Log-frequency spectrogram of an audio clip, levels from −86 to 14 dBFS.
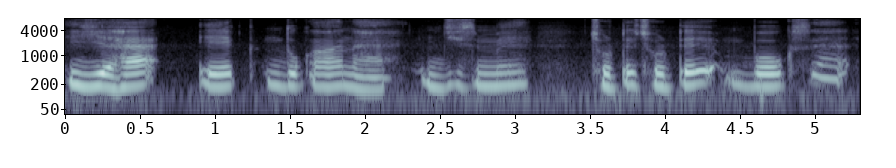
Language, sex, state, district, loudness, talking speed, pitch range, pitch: Hindi, male, Uttar Pradesh, Saharanpur, -18 LUFS, 100 wpm, 175-195 Hz, 185 Hz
